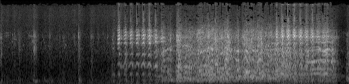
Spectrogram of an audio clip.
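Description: A goat, the mascot of the racehorse Brandywine, bleats loudly, letting out two long, quavering cries in quick succession after a brief quiet stretch with faint background noise.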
